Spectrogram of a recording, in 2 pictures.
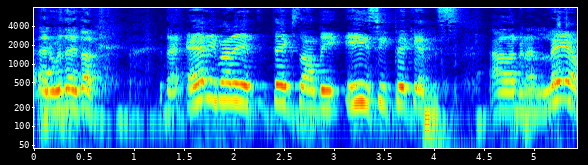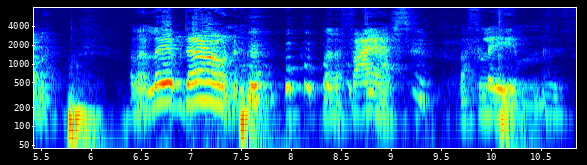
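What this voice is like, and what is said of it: Put-on Scottish accent. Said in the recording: “that Scottish accent”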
